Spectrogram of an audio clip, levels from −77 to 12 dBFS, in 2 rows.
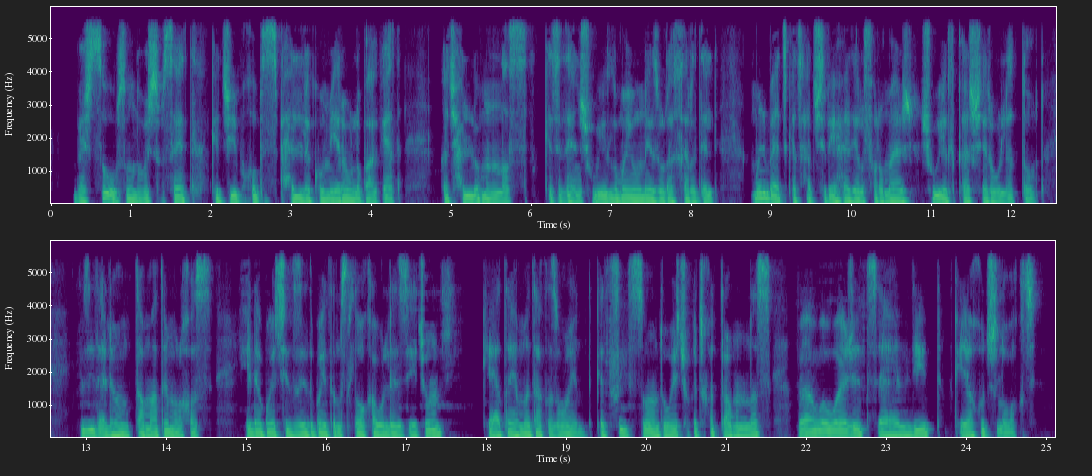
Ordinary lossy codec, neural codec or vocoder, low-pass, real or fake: none; none; 5.4 kHz; real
